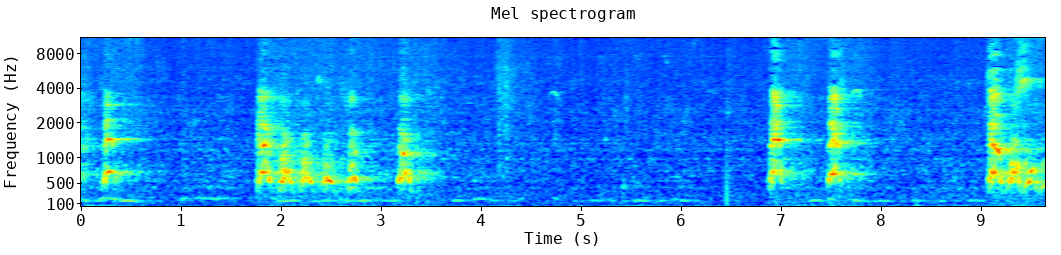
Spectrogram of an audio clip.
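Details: Jindo puppy met in a mountain village near Jeonju, Korea, giving short bursts of yapping barks in clusters, separated by long quiet gaps with a faint low hum underneath.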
